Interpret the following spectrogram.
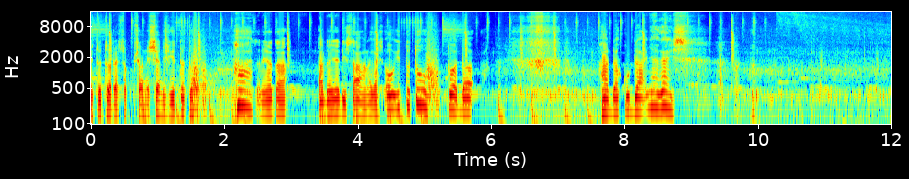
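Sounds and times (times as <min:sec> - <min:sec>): scooter engine humming: 0:00.0 - 0:12.0
tyres on wet road: 0:00.0 - 0:12.0.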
